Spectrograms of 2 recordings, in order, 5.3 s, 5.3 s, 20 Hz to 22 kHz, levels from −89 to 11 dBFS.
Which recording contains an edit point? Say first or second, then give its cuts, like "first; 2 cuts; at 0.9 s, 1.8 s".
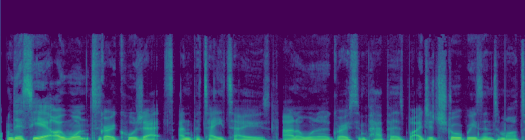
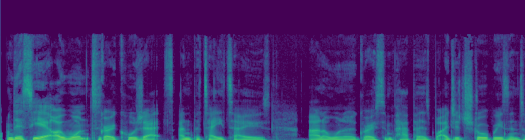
first; 1 cut; at 2.8 s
